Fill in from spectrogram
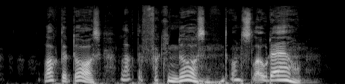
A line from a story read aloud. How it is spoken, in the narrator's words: she cried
